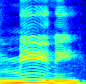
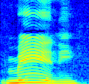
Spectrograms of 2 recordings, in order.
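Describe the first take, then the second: First: The first vowel sounds like 'i' in min. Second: The first vowel sounds like 'a' in man. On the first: This is how people from elsewhere say the name. "Everybody else pronounce it Minnie" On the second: This is how locals say the name. "here we are calling it Mi- Manny"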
